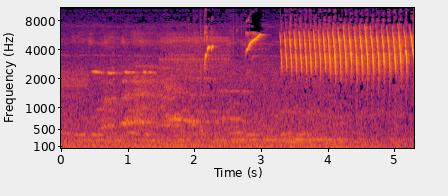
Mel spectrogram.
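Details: Local canary in lively song meant to stimulate other canaries: quiet start with two short rising whistles, then a dense, rapid high trill of evenly repeated notes growing steadily louder.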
